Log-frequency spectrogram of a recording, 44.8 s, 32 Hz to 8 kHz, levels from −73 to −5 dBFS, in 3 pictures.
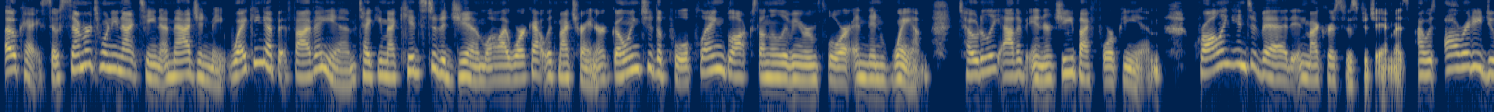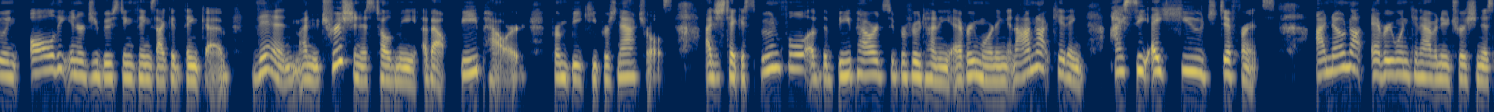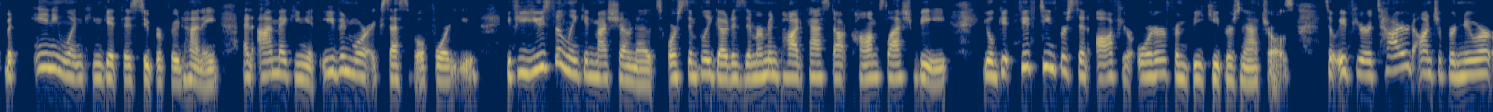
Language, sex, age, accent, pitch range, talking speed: English, female, 30-49, American, 165-215 Hz, 200 wpm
